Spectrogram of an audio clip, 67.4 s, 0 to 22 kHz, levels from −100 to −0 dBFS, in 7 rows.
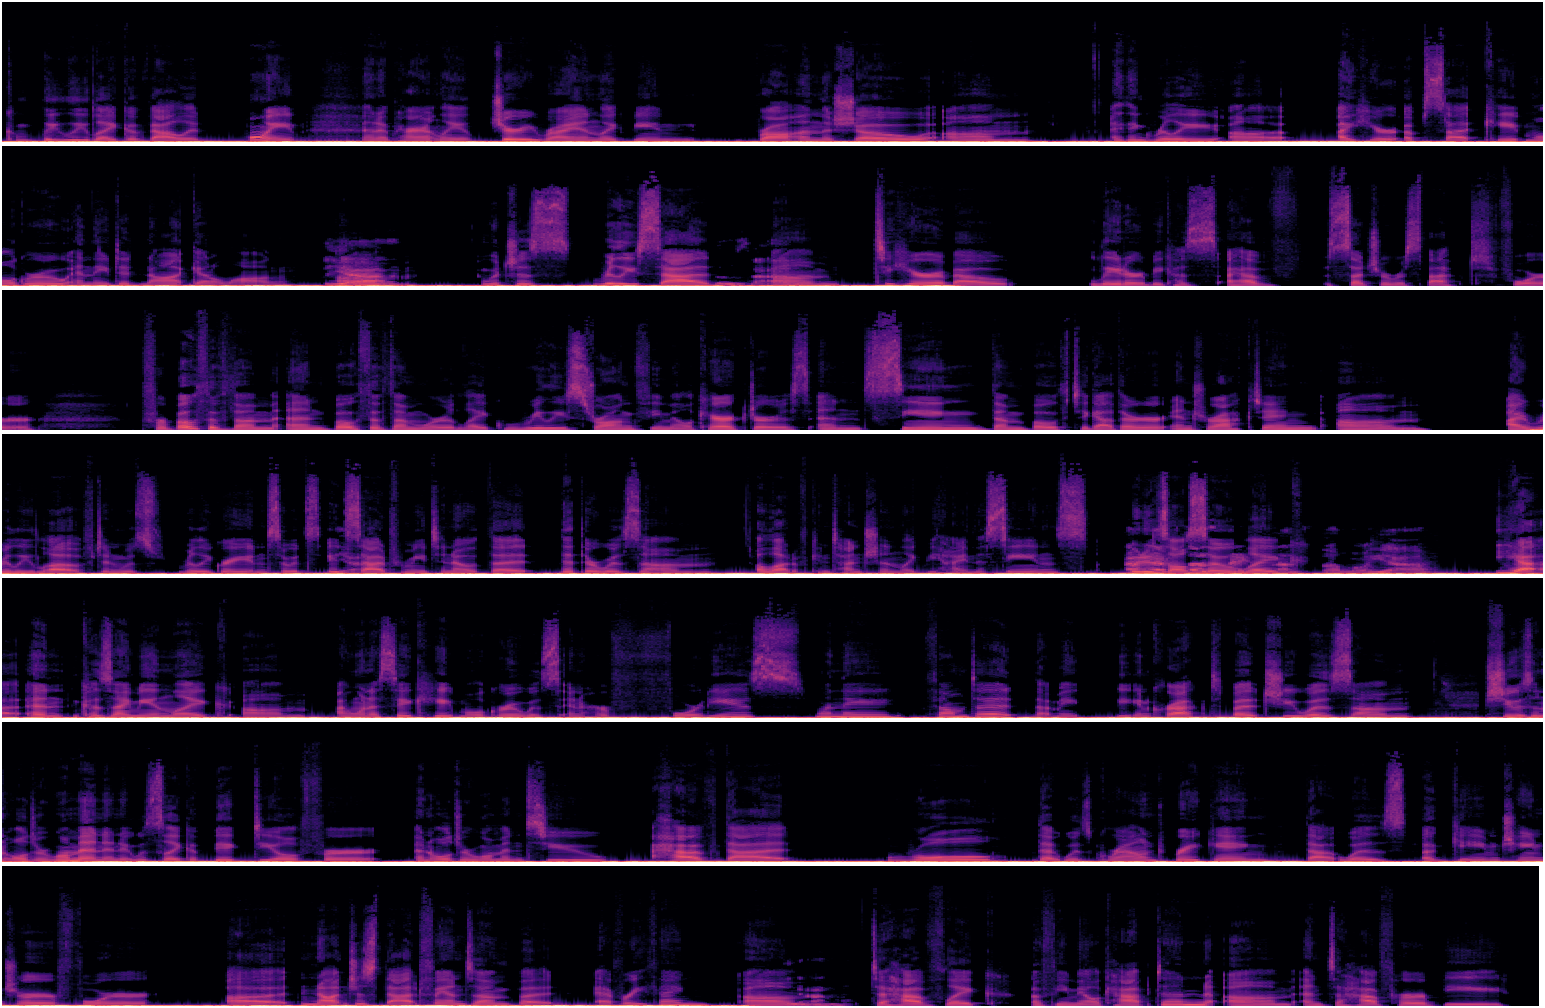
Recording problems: low rumble; noticeable; until 16 s and from 29 s to 1:02; 10 dB below the speech

